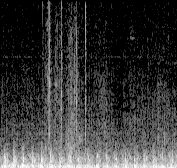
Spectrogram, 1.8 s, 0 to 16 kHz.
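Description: A steady rotor chop and low engine drone from a helicopter in Sniper Ghost Warrior 3 fill a brief stretch, close and constant, with no voices.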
